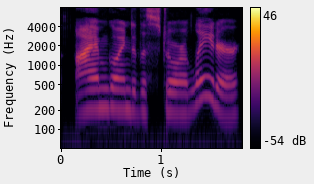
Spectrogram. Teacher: So in the sentence, I'm going to the store later, the natural emphasis would be on going store and later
